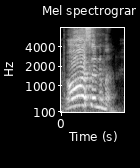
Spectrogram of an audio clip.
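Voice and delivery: sudden high scream of surprise; startled shout. Real, not acted. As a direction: yell out in a jolt of fright. Jump scare in horror game.

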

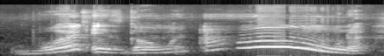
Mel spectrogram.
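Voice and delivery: very slow, stretched question; lingering puzzled wonder; drawn-out bewilderment. Retold or imitated. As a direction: drag every word out in confusion. Retelling her confusion.

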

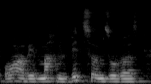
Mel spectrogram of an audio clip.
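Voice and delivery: ordinary delivery

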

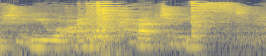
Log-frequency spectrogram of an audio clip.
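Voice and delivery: ordinary talk

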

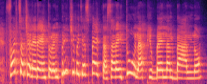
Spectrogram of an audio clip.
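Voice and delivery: a cheerful fairy godmother casting a spell; fata smemorina. Acted. Fairy voiced in story. (voce alta e allegra da fata madrina)

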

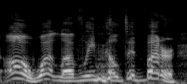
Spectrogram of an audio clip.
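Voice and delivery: high, loud storybook delight. A narrator's reading. Father finding melted butter, high delighted voice.

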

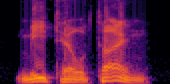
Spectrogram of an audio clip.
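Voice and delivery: mock Indian voice. Joke teller voicing the lying Indian, slow and stilted. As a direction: drag each word out, deadpan.

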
